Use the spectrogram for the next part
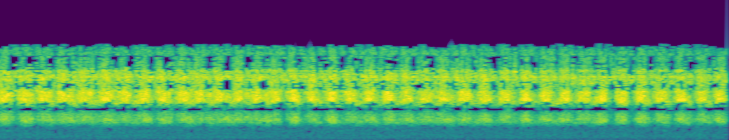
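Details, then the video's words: Summer chorus of cicadas in Provence, France, a continuous high rasping drone pulsing in regular waves roughly two and a half times a second, unbroken throughout. "Cicadas singing in France (Provence)"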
